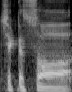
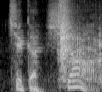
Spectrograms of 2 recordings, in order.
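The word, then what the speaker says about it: Chickasha: Donating food could get you out of a pickle in the city of Chickasaw, uh, Oklahoma. Let me say that. I didn't say it right. Chicka Shaw, Oklahoma.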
